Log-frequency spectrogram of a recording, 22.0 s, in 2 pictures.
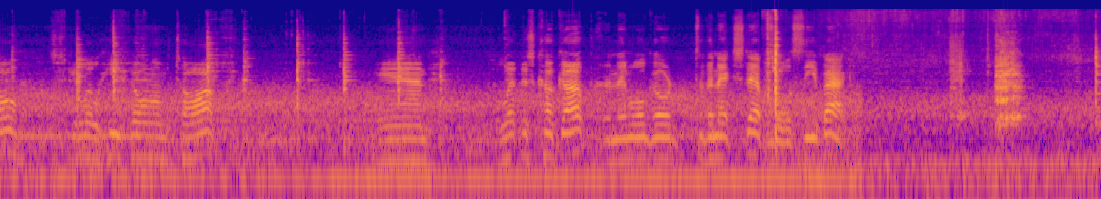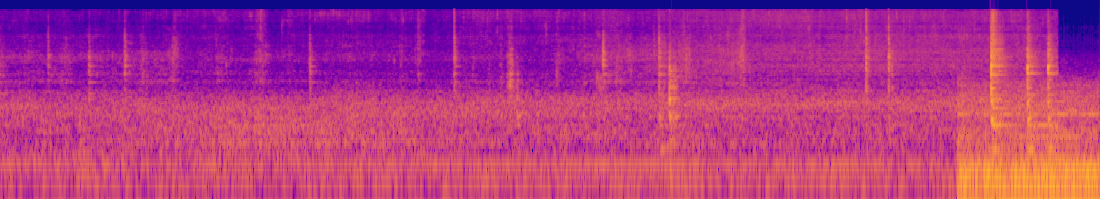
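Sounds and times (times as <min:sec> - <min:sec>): food sizzling in a pot: 0:08.6 - 0:21.6
spatula scraping a pot: 0:09.4 - 0:14.4.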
